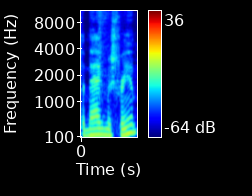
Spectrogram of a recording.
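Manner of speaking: shy, quiet, timid mousy little voice. Narrating a scene, voicing a woman who walks over to the party, shy, quiet mousy voice. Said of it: "a very like almost mousy, she looks very shy, very quiet".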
